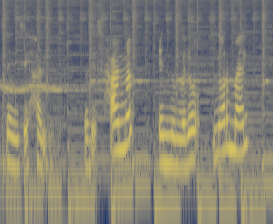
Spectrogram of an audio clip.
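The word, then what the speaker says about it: 하나: El número 1 se le dice Hana, como el nombre Hana.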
